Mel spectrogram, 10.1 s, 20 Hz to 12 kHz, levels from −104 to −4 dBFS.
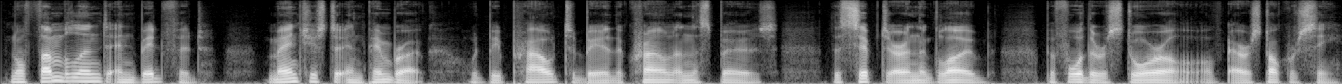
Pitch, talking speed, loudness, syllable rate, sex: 95 Hz, 155 wpm, -19 LUFS, 5.1 syllables/s, male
